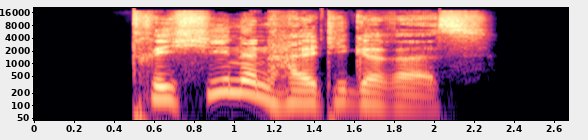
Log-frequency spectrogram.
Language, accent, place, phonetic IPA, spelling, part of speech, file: German, Germany, Berlin, [tʁɪˈçiːnənˌhaltɪɡəʁəs], trichinenhaltigeres, adjective, De-trichinenhaltigeres.ogg
- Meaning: strong/mixed nominative/accusative neuter singular comparative degree of trichinenhaltig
